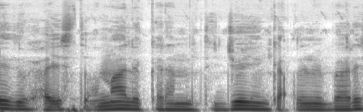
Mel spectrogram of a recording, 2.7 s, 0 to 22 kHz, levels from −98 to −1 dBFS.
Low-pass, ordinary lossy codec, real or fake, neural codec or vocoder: none; none; real; none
